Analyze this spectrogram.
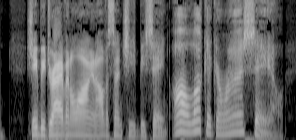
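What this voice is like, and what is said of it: Imitates another person's voice. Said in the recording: “my best Louie impersonation”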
